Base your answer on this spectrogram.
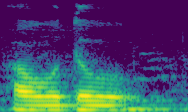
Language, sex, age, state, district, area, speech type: Kannada, male, 30-45, Karnataka, Chikkaballapur, rural, read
